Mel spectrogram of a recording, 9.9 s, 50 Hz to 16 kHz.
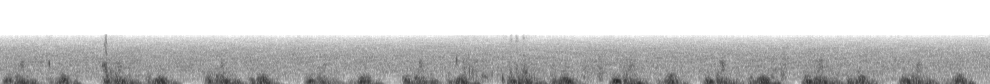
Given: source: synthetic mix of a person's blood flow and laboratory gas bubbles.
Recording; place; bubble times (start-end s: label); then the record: Doppler ultrasound of blood flow; precordium
0.46-0.54 s: bubbles
1.00-1.24 s: bubbles
4.54-4.94 s: bubbles
4.98-5.37 s: bubbles
From the record:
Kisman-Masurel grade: 222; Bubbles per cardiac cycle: several, 3 to 8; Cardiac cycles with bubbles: 10 to 50%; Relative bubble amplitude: moderate (0.250 to 0.450); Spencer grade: 2 (many but less than half of the cardiac periods contain bubble signals, singularly or in groups); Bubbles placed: anywhere in the cardiac cycle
